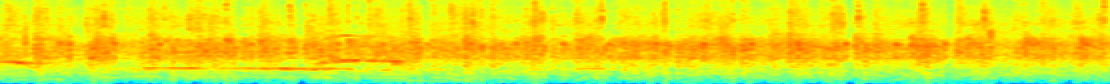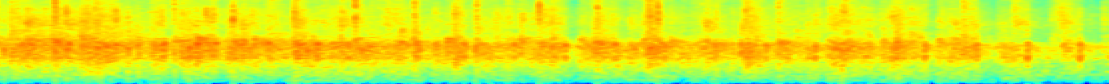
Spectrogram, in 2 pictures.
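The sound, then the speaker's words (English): A crowd claps steadily and loudly for about eleven seconds, dense overlapping applause with no break, and a brief cheer or whistle early on. “Let's have a little bit of a round of applause, please, for Alex, Jill, John and Nick”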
